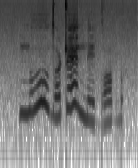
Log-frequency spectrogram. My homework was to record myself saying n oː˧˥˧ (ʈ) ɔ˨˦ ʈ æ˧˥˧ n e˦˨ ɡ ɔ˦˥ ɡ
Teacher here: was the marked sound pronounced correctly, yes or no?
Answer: no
